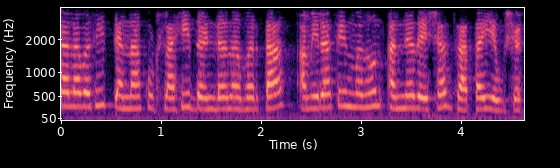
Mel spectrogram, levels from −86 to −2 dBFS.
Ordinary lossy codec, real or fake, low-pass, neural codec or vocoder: Opus, 16 kbps; real; 3.6 kHz; none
